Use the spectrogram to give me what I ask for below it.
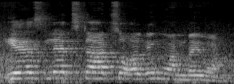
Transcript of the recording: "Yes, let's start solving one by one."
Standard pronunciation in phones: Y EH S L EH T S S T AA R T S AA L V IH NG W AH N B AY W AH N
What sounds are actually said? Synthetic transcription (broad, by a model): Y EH S L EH T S S T AA R T S AA L V IH NG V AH N B AY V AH N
